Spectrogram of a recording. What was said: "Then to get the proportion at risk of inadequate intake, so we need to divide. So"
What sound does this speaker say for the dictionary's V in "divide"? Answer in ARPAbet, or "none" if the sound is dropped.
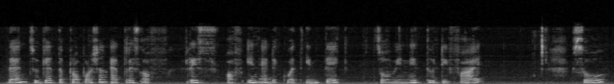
F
